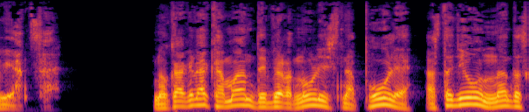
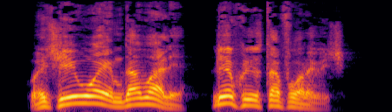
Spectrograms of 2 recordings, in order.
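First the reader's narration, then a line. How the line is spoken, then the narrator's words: Stern question. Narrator (Russian): Корнелий Удалов строго спросил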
